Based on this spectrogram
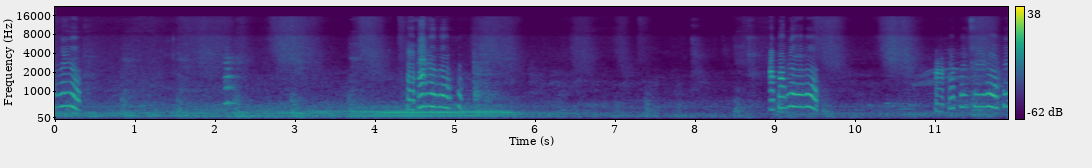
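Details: Hungry green parakeets in Pakistan calling in short loud bursts of harsh, wavering, strongly harmonic squawks near 4.5, 9 and 11 seconds, separated by quieter stretches with a low rumbling hum and faint background chatter.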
